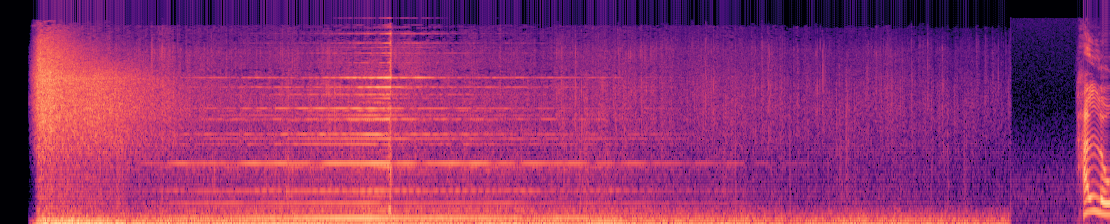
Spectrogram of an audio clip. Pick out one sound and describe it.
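A loud explosion booms and rumbles away slowly.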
